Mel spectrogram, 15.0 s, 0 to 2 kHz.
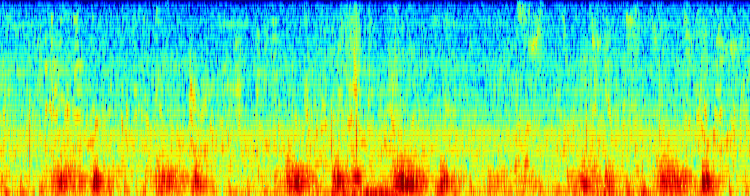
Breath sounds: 1.10-1.65 s: inhalation
1.83-2.25 s: exhalation
3.18-3.69 s: inhalation
3.80-4.33 s: exhalation
5.78-6.39 s: inhalation
6.62-7.17 s: exhalation
7.90-8.56 s: inhalation
8.81-9.30 s: exhalation
11.63-12.06 s: inhalation
12.11-12.49 s: exhalation
13.27-13.82 s: inhalation
14.06-14.48 s: exhalation

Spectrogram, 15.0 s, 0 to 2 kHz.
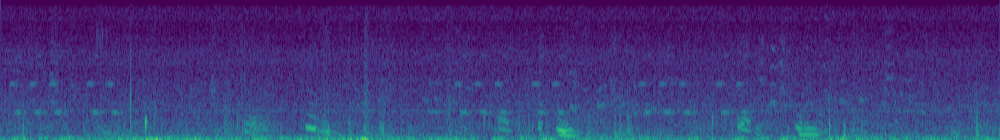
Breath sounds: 3.09-4.35 s: inhalation
3.09-4.35 s: crackles
4.50-5.14 s: wheeze
7.34-7.79 s: wheeze
8.28-8.82 s: wheeze
11.02-11.42 s: wheeze
11.91-12.42 s: wheeze

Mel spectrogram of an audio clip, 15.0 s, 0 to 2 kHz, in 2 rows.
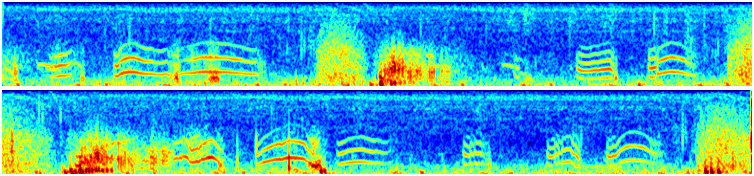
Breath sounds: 0.26-0.76 s: wheeze
1.06-2.58 s: wheeze
3.06-3.64 s: inhalation
3.64-4.58 s: exhalation
3.64-4.58 s: crackles
4.88-5.36 s: wheeze
5.70-6.18 s: wheeze
6.40-7.00 s: wheeze
7.18-8.02 s: inhalation
8.06-8.58 s: crackles
8.06-9.00 s: exhalation
8.58-8.84 s: wheeze
9.02-9.78 s: wheeze
9.96-10.72 s: wheeze
10.84-11.44 s: wheeze
12.08-12.48 s: wheeze
12.92-13.38 s: wheeze
13.52-14.18 s: wheeze
14.47-15.00 s: inhalation

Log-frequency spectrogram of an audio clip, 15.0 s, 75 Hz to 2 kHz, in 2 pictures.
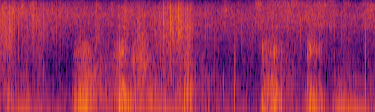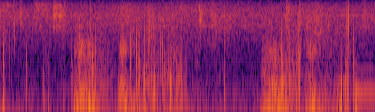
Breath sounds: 1.41-2.51 s: inhalation
1.41-2.51 s: crackles
2.69-3.80 s: exhalation
2.69-3.80 s: crackles
5.14-6.04 s: inhalation
5.14-6.04 s: crackles
6.09-6.62 s: exhalation
6.09-6.62 s: crackles
8.94-9.83 s: inhalation
8.94-9.83 s: crackles
9.90-10.72 s: exhalation
9.90-10.72 s: crackles
12.79-13.61 s: inhalation
12.79-13.61 s: crackles
13.62-14.40 s: exhalation
13.62-14.40 s: crackles

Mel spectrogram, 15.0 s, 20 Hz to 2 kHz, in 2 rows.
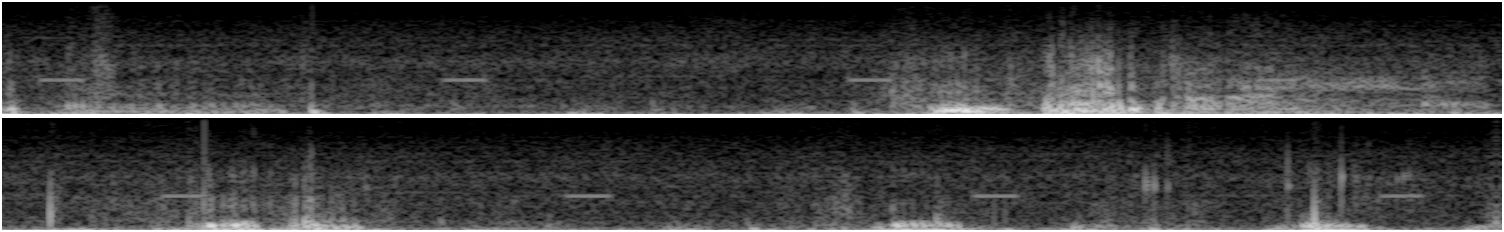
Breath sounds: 4.68-5.08 s: inhalation
5.22-7.51 s: exhalation
5.75-7.23 s: wheeze
8.51-8.89 s: inhalation
8.97-9.35 s: exhalation
12.02-12.40 s: inhalation
14.03-14.41 s: inhalation

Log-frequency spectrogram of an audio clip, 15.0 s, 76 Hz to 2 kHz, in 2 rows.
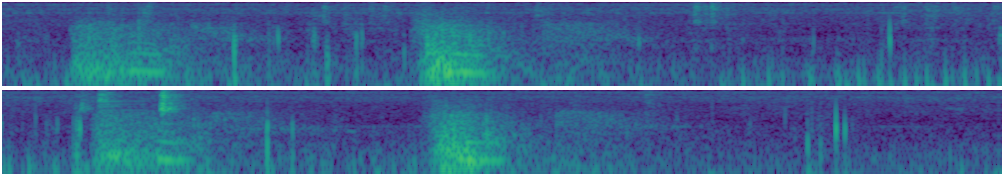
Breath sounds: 0.46-1.66 s: inhalation
1.66-2.74 s: exhalation
2.94-3.92 s: inhalation
3.96-5.04 s: exhalation
8.01-8.95 s: inhalation
8.95-9.97 s: exhalation
10.63-11.57 s: inhalation
11.61-12.86 s: exhalation

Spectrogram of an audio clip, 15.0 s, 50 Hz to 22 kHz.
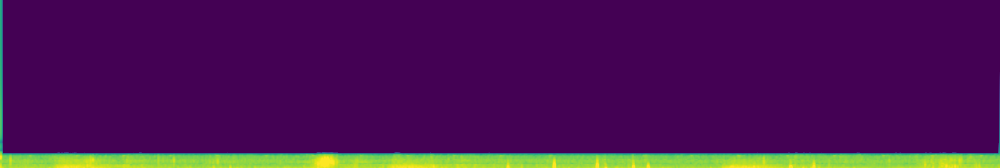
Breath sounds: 0.65-1.73 s: inhalation
5.75-6.83 s: inhalation
10.83-11.92 s: inhalation

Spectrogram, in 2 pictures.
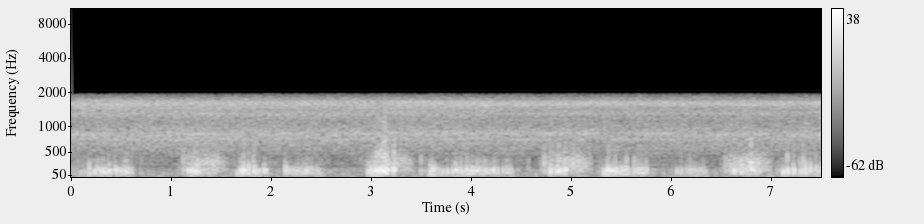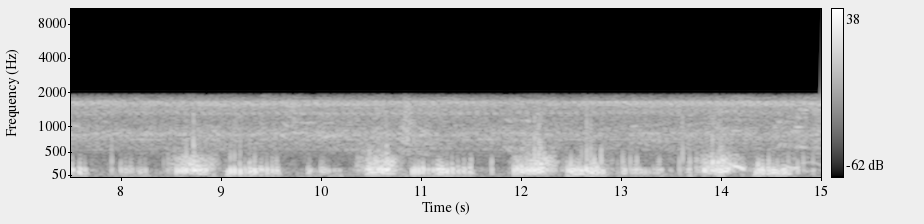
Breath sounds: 0.02-0.67 s: exhalation
1.00-1.56 s: inhalation
1.55-2.51 s: exhalation
2.85-3.46 s: inhalation
3.53-4.48 s: exhalation
4.67-5.28 s: inhalation
5.25-5.83 s: exhalation
6.51-7.06 s: inhalation
7.13-8.35 s: exhalation
8.48-9.03 s: inhalation
9.07-10.29 s: exhalation
10.36-10.89 s: inhalation
10.91-11.63 s: exhalation
11.93-12.46 s: inhalation
12.50-13.59 s: exhalation
13.72-14.32 s: inhalation
14.40-15.00 s: exhalation

